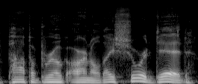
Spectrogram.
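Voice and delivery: ordinary talk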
